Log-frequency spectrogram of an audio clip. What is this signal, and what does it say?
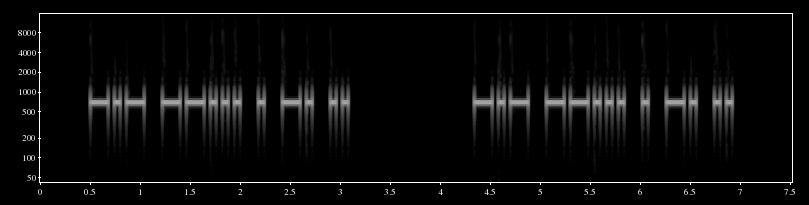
Morse code, heard as a keyed tone, about 21 wpm, 700 Hz. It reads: K7ENI K7ENI
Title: USA Call Signs - 5 Characters - Repeated 2x - 20wpm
